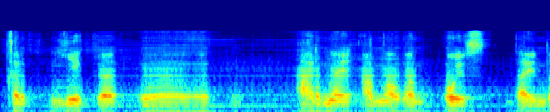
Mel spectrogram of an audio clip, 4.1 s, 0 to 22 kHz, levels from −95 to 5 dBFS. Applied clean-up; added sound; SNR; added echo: neural separator model SepFormer DNS4.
